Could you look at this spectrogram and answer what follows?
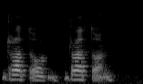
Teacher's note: the R that is a little bit harder, which is a bit of something in between the single R and the rolled R. So you would find this written as a single R at the beginning of words like raton, raton.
